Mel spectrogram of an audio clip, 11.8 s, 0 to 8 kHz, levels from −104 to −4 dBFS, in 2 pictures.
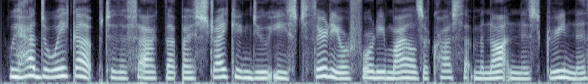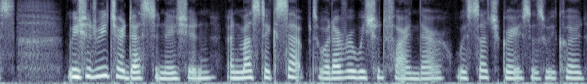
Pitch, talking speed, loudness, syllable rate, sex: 230 Hz, 205 wpm, -17 LUFS, 5.3 syllables/s, female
